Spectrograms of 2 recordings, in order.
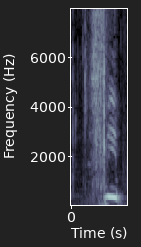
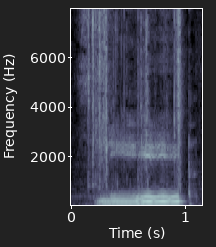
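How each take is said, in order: First: It is said in his normal voice. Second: It is said in a deeper voice.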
